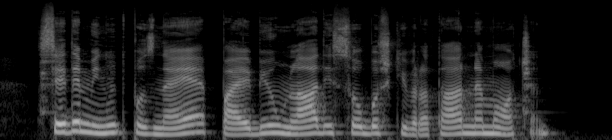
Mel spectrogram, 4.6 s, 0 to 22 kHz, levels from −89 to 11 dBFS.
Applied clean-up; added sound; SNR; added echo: neural mask model DeepFilterNet 3.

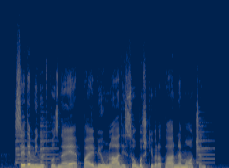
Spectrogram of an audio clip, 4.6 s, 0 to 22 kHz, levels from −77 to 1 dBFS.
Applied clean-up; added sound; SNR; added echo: none; Gong; 17 dB; none.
